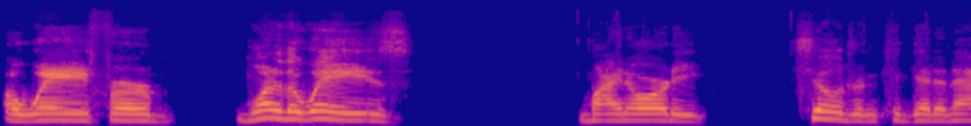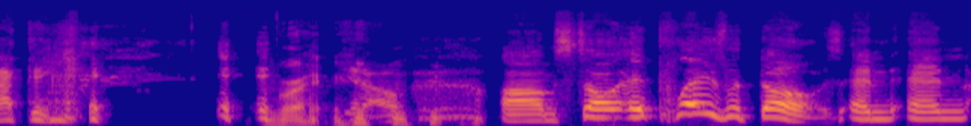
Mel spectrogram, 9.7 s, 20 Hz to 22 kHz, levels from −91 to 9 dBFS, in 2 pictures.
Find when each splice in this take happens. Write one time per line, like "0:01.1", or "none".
none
